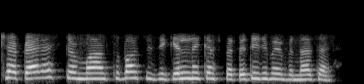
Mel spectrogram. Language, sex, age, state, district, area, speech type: Kashmiri, female, 30-45, Jammu and Kashmir, Baramulla, rural, conversation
